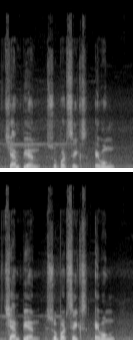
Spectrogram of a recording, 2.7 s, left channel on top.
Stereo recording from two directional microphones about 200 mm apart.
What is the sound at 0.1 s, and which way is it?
Speech, 35° right (ahead or behind).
